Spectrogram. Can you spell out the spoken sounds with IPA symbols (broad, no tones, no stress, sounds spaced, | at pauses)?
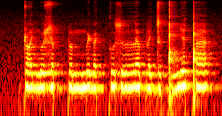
ʈ ɔ ɪ̯ ŋ u ɮ ə pː ɜ mː i ɳ ɛ kː o sʷ ə lː ə b ɛ j d u ɡ͡ǃ ə ŋ i ə̯ ǃ ɜ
